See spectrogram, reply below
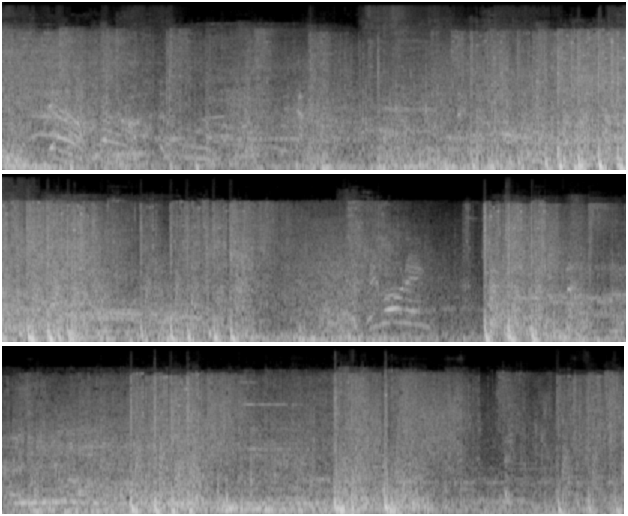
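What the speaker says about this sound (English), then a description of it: "I'm using a shotgun." Shotgun blasts and crashing impacts in the Stranded Deep survival game, dense and loud over a long stretch with a sharp break midway, busy game noise throughout and no clear talking.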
